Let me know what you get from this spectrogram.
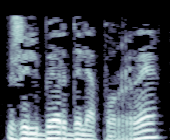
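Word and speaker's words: Gilbert de la Porrée: Или, как часто его именуют на современный французский манер, Жильбер де ля Порре. Иногда это имя произносит так, соединяя французский и латинский язык, Жильбер Пуританский. Но я думаю, что правильнее, наверное, об этом философе говорить как о Гильберте Пуританском.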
